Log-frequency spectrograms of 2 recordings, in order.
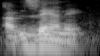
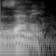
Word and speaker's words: Zanny: Give me the pronunciation so I can get it right. How about Z-A-N-Y? If you can't pronounce an A, there's something wrong with you, sir. Tell me the way you say it. Zanny. Zan. Z-A-N-Y. Yes, sir. And the way you're pronouncing, you're playing Zenny.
